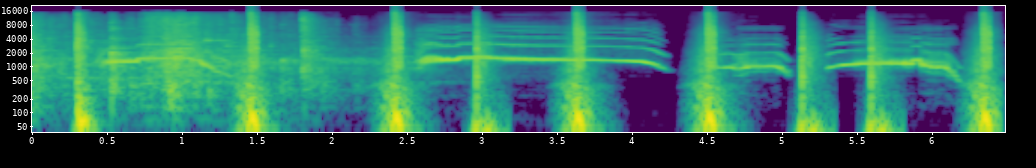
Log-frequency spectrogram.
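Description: A series of loud, irregular thuds or knocks, about ten in six seconds, with a high-pitched voice between them: one long held note that drops off at its end, and shorter rising and falling cries.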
